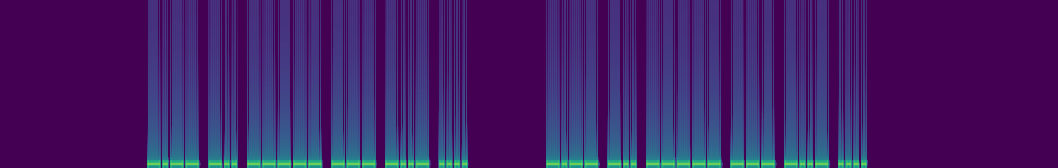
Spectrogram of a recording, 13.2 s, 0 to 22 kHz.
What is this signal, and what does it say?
Morse code, heard as a keyed tone, about 25 wpm, 700 Hz. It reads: YD0OXH YD0OXH
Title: DXCC-100 Call Signs - 6 Characters - Repeated 2x - 25wpm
